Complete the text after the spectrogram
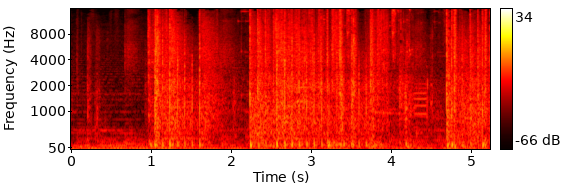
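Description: A machine gun fires rapid bursts at close range.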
